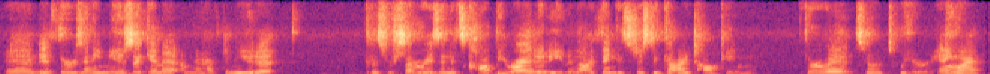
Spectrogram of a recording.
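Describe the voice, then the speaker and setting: On a low-quality recording with slight background noise, a livestream host talks at normal speed in a mid-range voice with fairly even intonation. Speaking casually from home in Texas to a camera on a holder, she rambles in a chatty, conspiratorial way and interrupts herself.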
